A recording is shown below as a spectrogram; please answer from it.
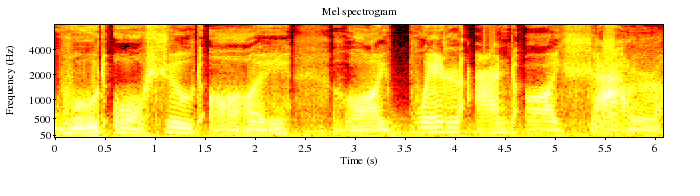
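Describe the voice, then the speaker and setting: Over clear background noise, a man growls very slowly in a put-on character voice at a fairly low pitch. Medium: read story. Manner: wild, hungry, relishing.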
